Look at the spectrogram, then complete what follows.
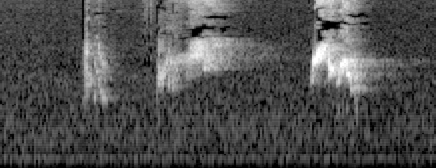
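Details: White-tailed jambul giving three harsh, slurred notes around the upper-middle register, the last loudest and buzzy, separated by short pauses over a faint low hum.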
